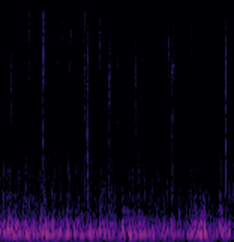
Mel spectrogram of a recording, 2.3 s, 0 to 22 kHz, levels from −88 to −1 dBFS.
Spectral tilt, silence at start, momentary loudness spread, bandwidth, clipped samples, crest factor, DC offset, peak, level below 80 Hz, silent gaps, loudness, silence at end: -5 dB/octave; 0 s; 4 LU; 19 kHz; under 0.1%; 26 dB; under 0.1%; -32 dBFS; -68 dBFS; none; -59 LUFS; 0 s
